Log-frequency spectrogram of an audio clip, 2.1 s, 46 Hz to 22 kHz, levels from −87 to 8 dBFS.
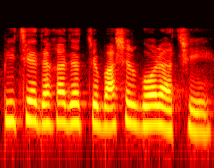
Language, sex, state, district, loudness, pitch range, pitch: Bengali, female, Assam, Hailakandi, -15 LUFS, 210-250 Hz, 235 Hz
